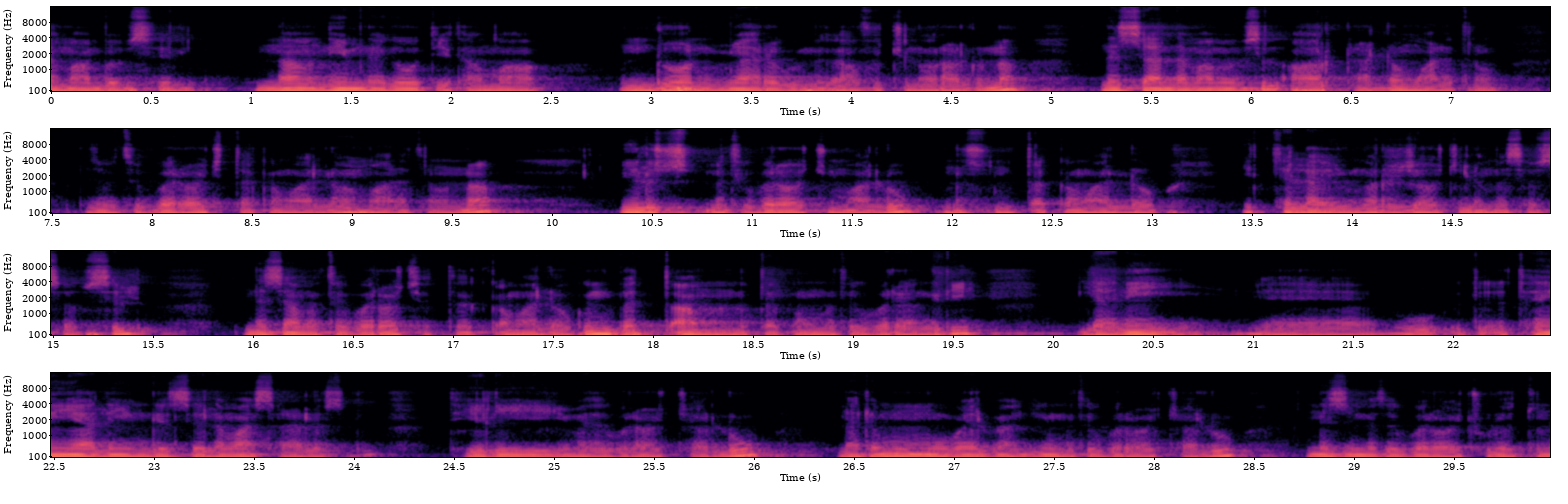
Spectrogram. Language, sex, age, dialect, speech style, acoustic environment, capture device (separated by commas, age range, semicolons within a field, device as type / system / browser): Amharic, male, 25-34, Ethiopia - Addis Ababa, focused, appliances, mobile / Linux / Chrome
